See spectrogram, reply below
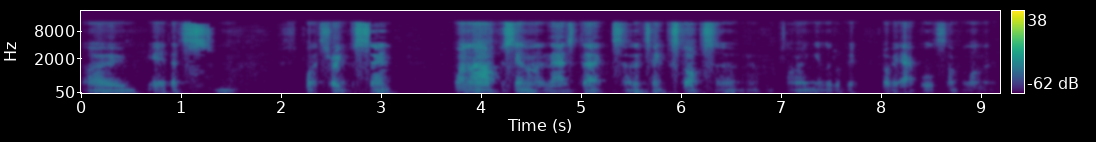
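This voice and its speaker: A man with a hoarse voice he says he is losing, presenting a live forex trading room and talking through charts with many fillers. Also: mid-range voice, steady tone, poor audio. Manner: halting, with many fillers and pointing phrases. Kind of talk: live chart analysis talk.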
